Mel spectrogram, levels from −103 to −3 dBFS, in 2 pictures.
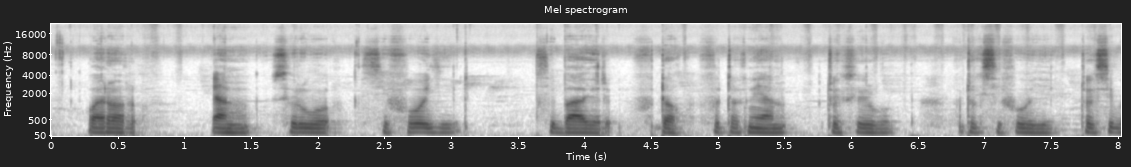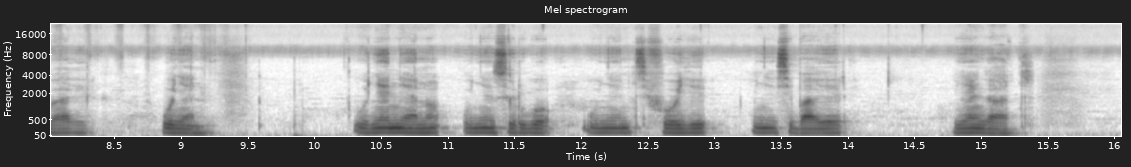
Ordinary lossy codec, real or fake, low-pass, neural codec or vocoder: none; fake; none; vocoder, 48 kHz, 128 mel bands, Vocos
